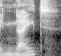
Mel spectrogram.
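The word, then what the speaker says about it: Knite: one this is by night uh k-n-i-t-e i'm pronouncing it night and it's hard at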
